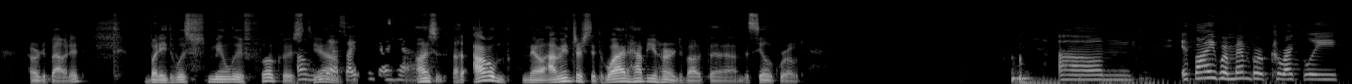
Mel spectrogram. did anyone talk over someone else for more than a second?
No

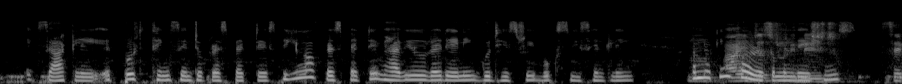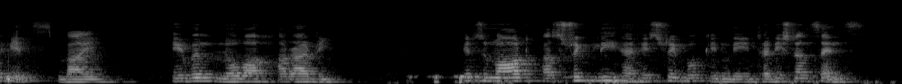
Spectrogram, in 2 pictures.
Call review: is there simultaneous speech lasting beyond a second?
Yes, from 6.9 s

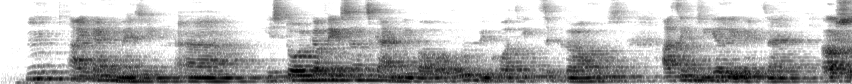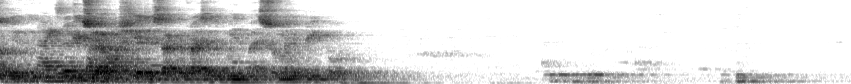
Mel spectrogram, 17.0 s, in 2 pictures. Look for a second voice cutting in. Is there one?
Yes, from 8.6 s

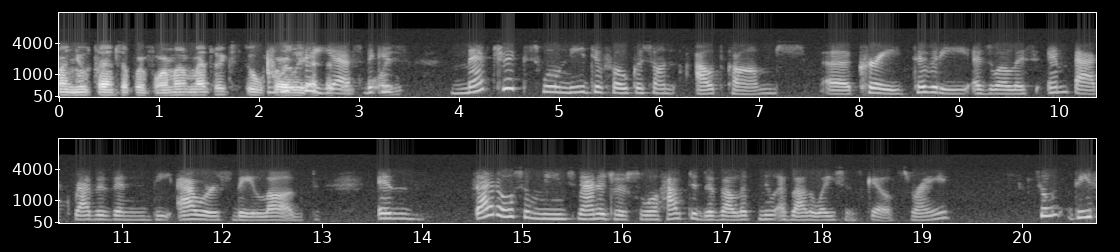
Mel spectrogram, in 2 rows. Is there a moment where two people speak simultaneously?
Yes, from 2.1 s

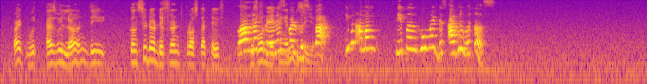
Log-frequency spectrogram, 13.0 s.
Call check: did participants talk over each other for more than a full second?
Yes, from 5.0 s

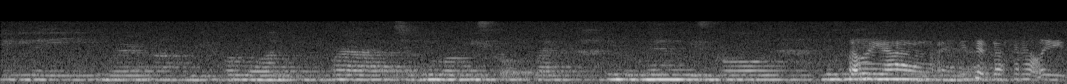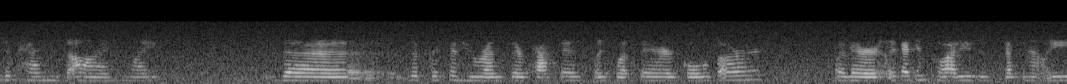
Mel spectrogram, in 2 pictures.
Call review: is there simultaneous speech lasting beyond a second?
Yes, from 8.5 s

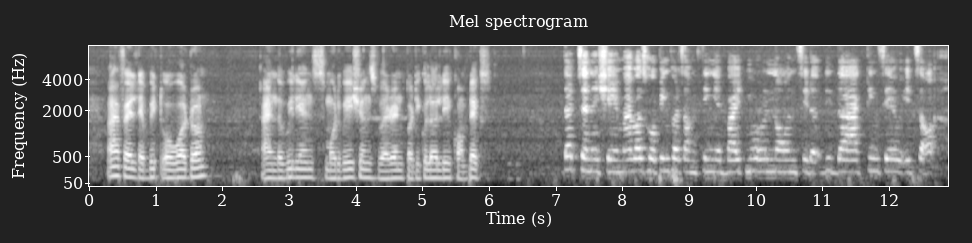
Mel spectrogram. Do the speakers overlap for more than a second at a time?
No

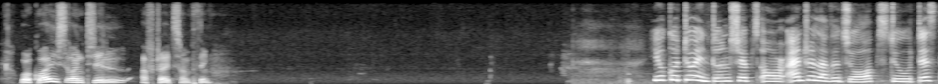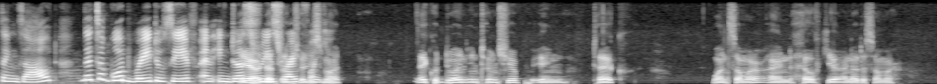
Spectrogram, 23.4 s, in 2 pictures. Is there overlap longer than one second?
Yes, from 14.7 s

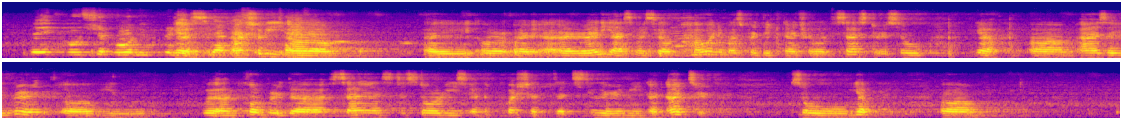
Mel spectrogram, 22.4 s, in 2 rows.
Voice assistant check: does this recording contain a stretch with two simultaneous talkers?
Yes, from 1.7 s

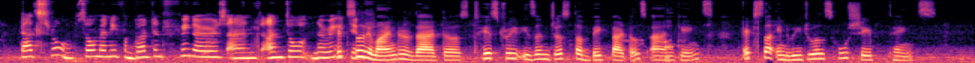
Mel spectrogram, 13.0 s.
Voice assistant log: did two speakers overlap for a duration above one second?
No

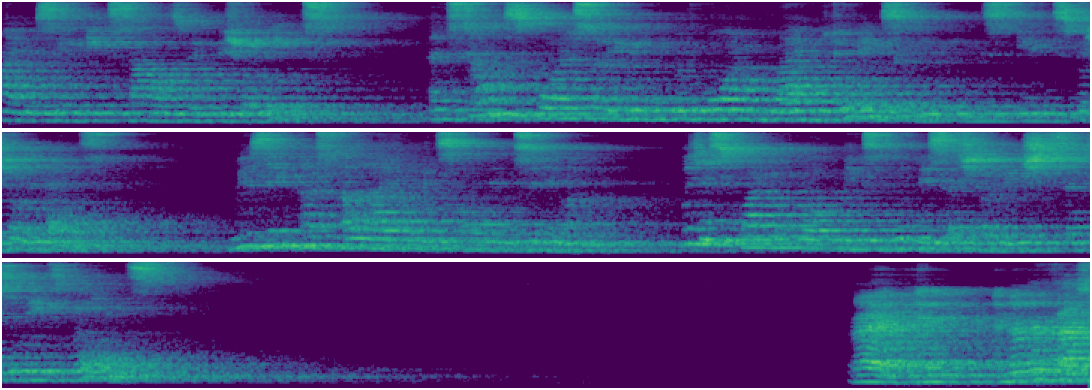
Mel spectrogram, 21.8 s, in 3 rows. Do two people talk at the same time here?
No

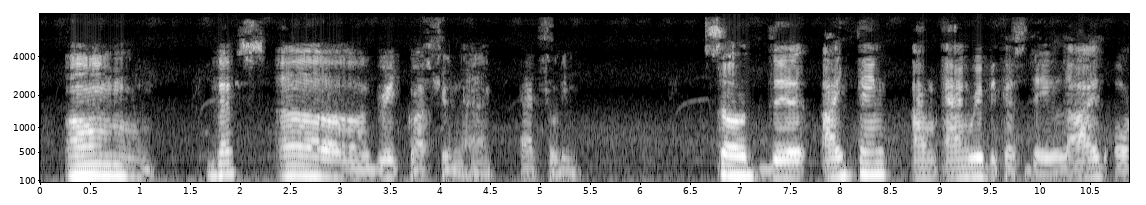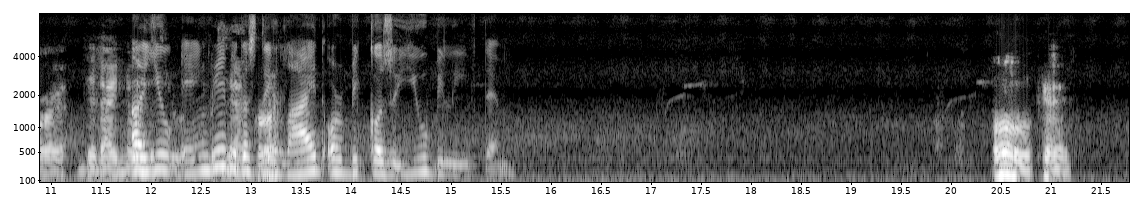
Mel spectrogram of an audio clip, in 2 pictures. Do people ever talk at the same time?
Yes, from 11.8 s

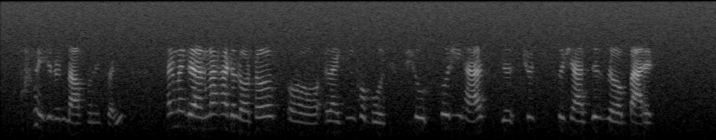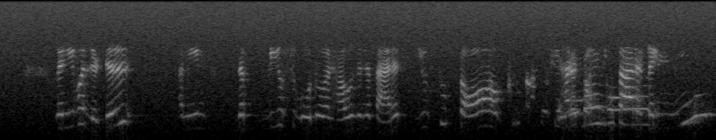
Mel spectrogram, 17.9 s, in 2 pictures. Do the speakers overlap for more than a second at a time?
Yes, from 15.9 s

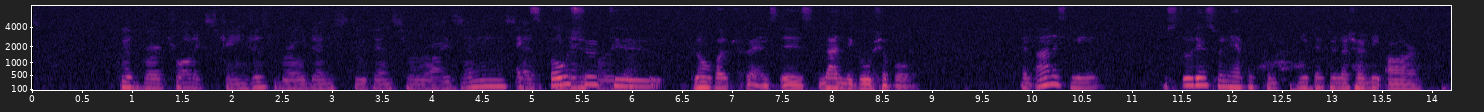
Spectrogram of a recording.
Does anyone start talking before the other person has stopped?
Yes, from 4.8 s

